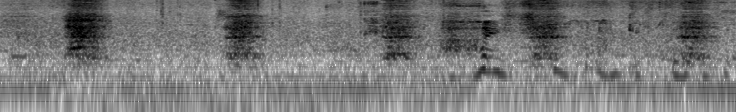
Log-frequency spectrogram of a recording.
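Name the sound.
voice imitating heavy panting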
